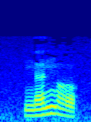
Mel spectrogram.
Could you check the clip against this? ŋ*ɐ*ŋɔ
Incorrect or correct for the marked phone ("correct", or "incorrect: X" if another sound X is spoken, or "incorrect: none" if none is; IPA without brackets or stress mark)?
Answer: correct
